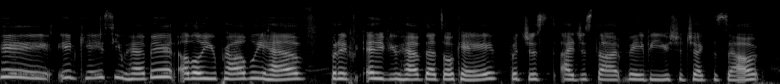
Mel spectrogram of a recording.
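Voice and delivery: put-on meek, over-apologetic, timid tone. Joining in, acting out a friend's timid music-sharing message: imitating a timid tone. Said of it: "so timid".

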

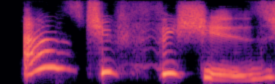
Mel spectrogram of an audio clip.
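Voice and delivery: very slow, grave, solemn, drawn-out, very high pitched. A queen, putting her mouth close to the listener's ear, speaks very slowly and solemnly. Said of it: "she said very slowly and solemnly".

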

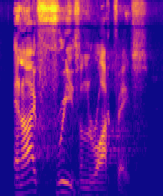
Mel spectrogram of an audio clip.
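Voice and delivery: ordinary talk, nothing marked

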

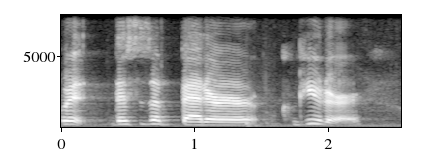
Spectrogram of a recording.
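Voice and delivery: ordinary talk

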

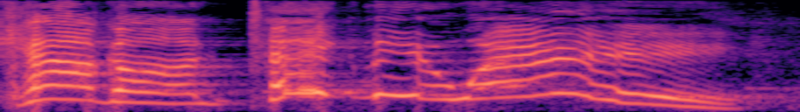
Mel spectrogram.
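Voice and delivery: shrill, loud exasperated scream, "away" drawn out. Retelling yelling a commercial catchphrase across the belt: retelling a scream. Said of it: "I screamed out".

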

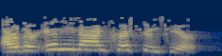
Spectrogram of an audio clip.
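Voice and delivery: put-on shout. Retelling a youth pastor calling out to a packed youth group, retelling a yell. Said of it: "the youth pastor yells out".

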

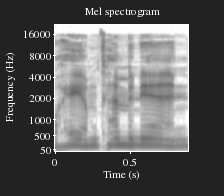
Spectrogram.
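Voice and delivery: ordinary talk

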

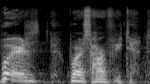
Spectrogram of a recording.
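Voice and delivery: put-on gruff superhero voice.

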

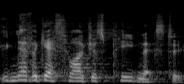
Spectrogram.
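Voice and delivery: hushed, soft, under-the-breath voice. Speaker recalls a student outside the gents at a conference: imitating a hushed tone. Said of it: "one said in a hushed tone".

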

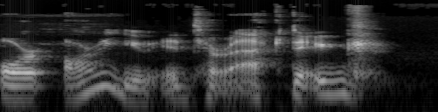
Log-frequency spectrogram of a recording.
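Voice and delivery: knowing, smug, self-satisfied tone. Imagining game developers smiling and questioning players: mock-smug developer voice. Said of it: "smile very smugly and say".

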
